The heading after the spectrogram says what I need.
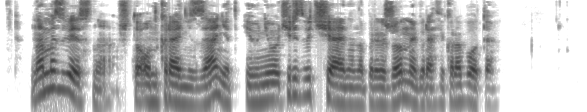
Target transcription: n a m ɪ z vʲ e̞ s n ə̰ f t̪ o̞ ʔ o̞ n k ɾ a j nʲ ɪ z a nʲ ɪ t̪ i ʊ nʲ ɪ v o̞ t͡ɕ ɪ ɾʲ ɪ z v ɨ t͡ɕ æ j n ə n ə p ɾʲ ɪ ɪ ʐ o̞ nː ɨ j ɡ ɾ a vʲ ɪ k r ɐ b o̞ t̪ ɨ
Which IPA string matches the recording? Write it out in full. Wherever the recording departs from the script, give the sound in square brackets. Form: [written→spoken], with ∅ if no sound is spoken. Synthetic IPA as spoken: n a m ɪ z vʲ e̞ s n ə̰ [f→ʂ] t̪ o̞ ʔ o̞ n k ɾ a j nʲ ɪ z a nʲ ɪ t̪ i ʊ nʲ ɪ v o̞ t͡ɕ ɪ ɾʲ ɪ z v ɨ t͡ɕ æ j n ə n ə p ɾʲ ɪ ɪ ʐ o̞ nː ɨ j ɡ ɾ a [vʲ→fʲ] ɪ k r ɐ b o̞ t̪ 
